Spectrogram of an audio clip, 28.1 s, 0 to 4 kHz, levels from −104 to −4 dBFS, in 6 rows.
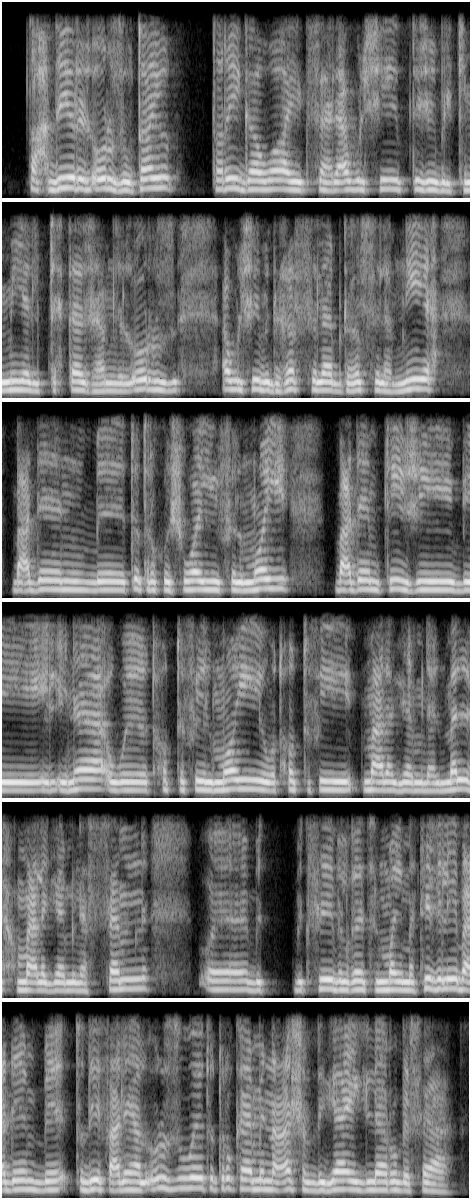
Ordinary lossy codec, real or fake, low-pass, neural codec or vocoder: none; real; 3.6 kHz; none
